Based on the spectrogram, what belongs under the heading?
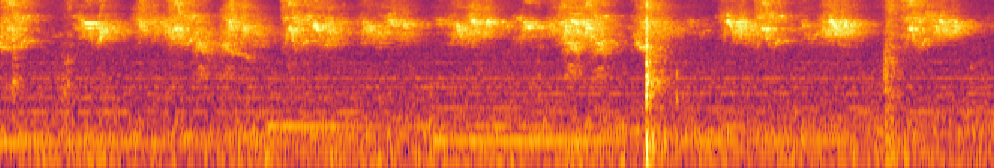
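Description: Small birds chirping rapidly and repeatedly over a few held low notes, with one sharp click about four seconds in.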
